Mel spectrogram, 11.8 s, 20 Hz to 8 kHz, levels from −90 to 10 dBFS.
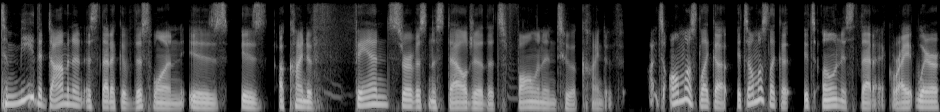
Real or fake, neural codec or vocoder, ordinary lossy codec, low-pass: real; none; Opus, 64 kbps; 7.2 kHz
